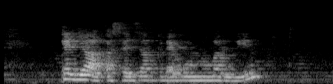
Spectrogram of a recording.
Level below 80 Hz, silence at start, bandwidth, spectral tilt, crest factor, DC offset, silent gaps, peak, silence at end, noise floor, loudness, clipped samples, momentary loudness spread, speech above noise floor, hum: -56 dBFS; 0.05 s; 7.6 kHz; -7.5 dB/octave; 18 dB; under 0.1%; none; -6 dBFS; 0.65 s; -49 dBFS; -23 LUFS; under 0.1%; 8 LU; 27 dB; none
